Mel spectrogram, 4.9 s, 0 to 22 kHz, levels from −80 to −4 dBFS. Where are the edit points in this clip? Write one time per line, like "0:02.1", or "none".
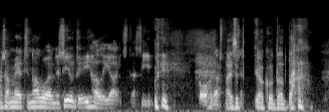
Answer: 0:00.9
0:01.8
0:03.6

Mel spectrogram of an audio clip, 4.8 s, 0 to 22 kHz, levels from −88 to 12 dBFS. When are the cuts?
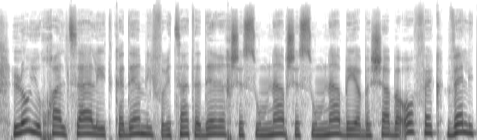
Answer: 0:02.9

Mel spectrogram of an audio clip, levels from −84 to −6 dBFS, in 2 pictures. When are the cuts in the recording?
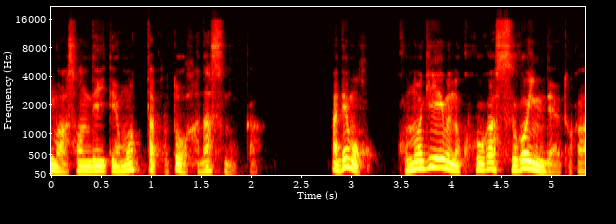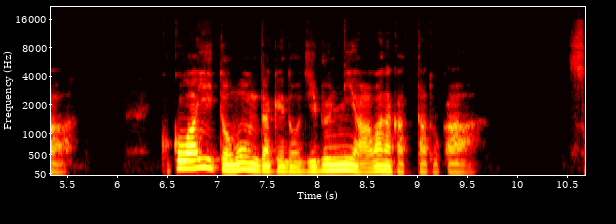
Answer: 0:03.3
0:08.9

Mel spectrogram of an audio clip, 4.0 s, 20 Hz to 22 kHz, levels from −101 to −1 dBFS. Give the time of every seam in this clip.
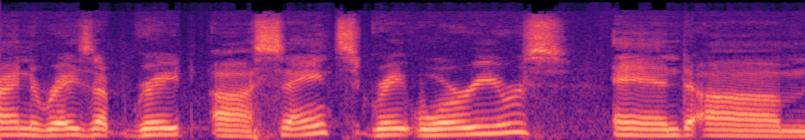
none

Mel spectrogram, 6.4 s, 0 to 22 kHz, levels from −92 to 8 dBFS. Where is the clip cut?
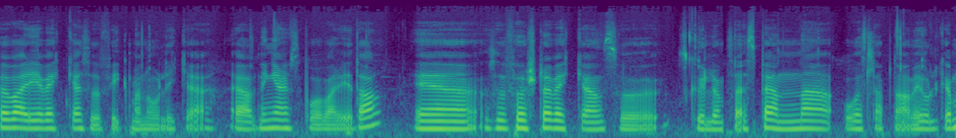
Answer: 0:02.0
0:02.6
0:04.8

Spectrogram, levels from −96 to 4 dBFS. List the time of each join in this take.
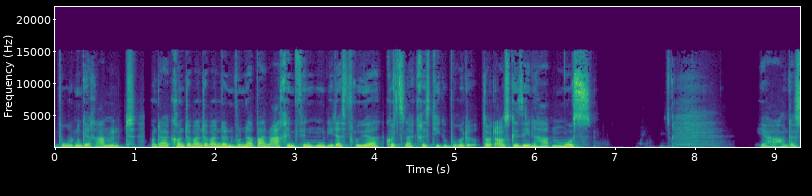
0:01.1
0:01.8
0:04.1
0:05.3

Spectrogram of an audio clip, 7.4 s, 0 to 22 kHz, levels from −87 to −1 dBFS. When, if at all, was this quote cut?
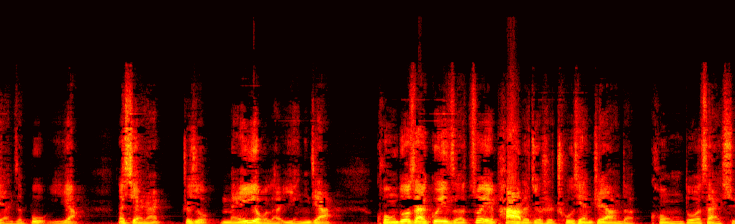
none

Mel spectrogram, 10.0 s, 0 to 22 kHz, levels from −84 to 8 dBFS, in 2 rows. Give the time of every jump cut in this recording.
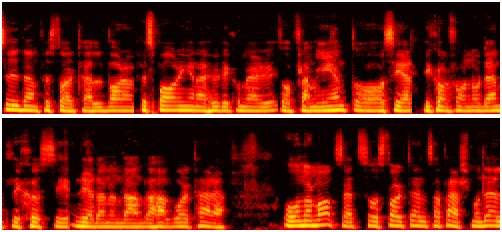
0:01.3
0:02.8
0:04.1
0:05.6

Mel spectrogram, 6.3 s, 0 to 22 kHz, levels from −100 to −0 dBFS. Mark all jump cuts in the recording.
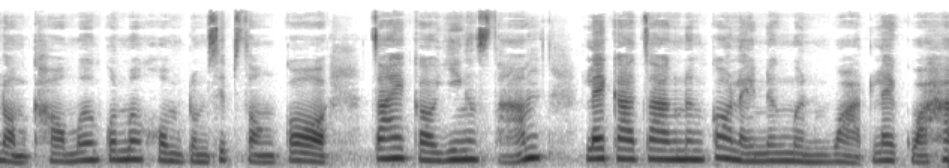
none

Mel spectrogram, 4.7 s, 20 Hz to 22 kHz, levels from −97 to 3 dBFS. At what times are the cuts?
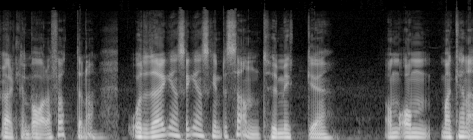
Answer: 0:01.2
0:01.9

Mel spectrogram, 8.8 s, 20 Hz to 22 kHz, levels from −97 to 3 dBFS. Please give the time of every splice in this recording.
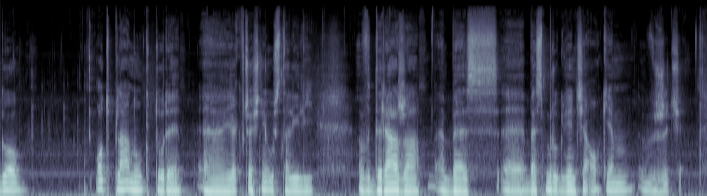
none

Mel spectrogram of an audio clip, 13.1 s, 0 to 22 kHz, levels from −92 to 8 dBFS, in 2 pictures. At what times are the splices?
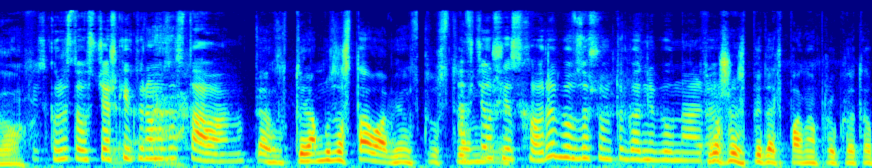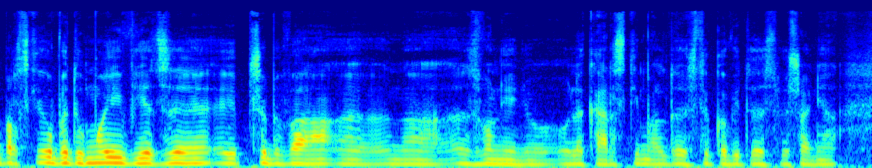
0:05.3

